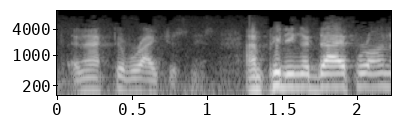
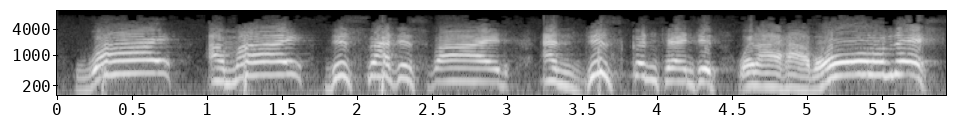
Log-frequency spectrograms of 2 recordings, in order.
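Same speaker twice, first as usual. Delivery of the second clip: slow, drawn-out plea, higher and louder; dragged-out, louder plaintive cry; quoted preacher's lament; 6 semitones higher, 8 dB louder, slower than usual. Retold or imitated. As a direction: voice the pastor's anguished question. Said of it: "said in front of his entire staff, asking me the question".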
